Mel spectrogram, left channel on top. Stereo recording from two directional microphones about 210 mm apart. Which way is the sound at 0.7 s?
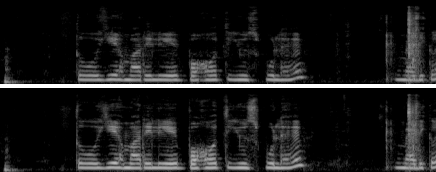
45° right (ahead or behind).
